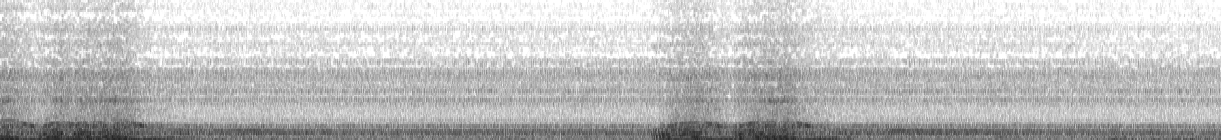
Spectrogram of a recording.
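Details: Husqvarna small two-stroke after replacing crumbled fuel lines, first start-up: starts, blips twice with quick rise and fall in pitch, then settles to a steady, even idle; runs healthy.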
